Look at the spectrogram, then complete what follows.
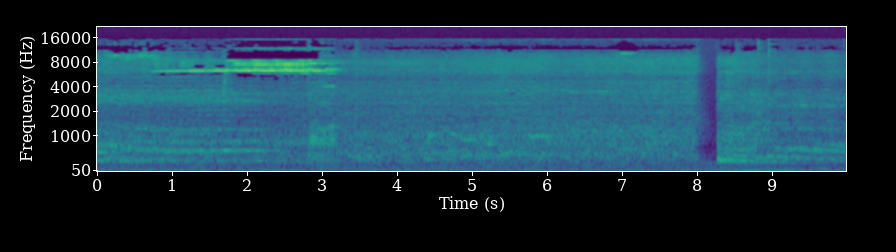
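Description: A London Underground (Tube) train pulls into a station with a loud, steady rumble that fills the space, a thin high-pitched squeal of wheels or brakes early on, and a brief dropout near the end.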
